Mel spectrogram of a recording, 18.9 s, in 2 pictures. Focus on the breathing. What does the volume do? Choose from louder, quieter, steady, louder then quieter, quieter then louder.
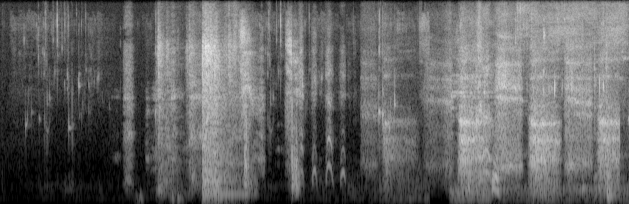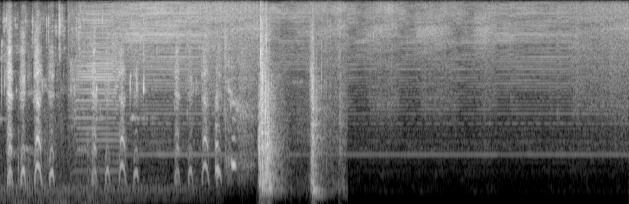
louder then quieter.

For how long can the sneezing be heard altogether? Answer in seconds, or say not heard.
2 s.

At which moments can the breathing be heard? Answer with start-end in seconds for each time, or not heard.
1.9-13.4.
